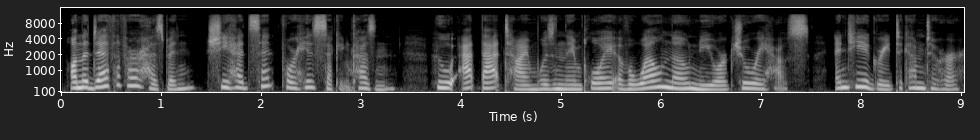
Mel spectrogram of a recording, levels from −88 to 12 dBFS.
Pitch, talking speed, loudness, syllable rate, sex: 225 Hz, 235 wpm, -19 LUFS, 5.4 syllables/s, female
